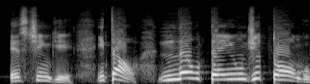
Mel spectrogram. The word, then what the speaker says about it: extinguir: Mas o U não tem som, ó, tá? O U não tem som. O U só tem som quando você fala errado. Se você disser distinguir, aí você pronuncia o U, mas está errado essa forma. É distinguir, adquirir e extinguir.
